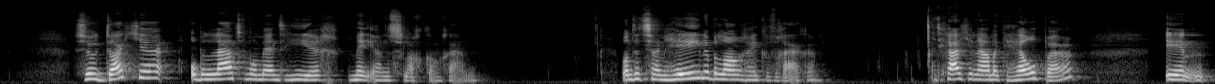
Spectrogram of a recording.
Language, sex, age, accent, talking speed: Dutch, female, 20-39, Dutch, 125 wpm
